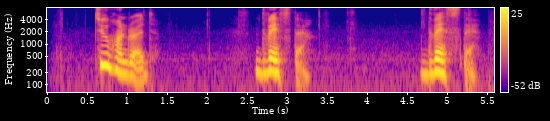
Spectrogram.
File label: MAC 6, macedonian phrasebook; the talking macedonian phrasebook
